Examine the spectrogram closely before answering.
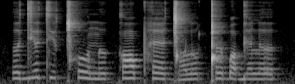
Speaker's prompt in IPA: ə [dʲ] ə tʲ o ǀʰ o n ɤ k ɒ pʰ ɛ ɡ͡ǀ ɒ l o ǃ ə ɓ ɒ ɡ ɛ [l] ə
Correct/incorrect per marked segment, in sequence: correct, correct

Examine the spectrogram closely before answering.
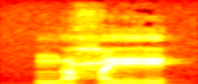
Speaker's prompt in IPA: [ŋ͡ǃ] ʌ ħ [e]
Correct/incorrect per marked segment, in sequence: incorrect: ŋ, correct

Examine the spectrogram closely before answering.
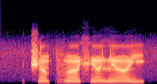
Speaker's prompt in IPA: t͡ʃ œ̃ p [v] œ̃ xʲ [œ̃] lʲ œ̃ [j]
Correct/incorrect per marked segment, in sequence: correct, correct, correct

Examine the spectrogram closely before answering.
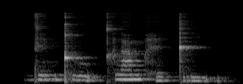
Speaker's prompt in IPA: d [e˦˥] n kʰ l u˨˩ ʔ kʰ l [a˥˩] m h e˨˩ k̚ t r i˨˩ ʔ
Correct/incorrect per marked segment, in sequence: correct, correct

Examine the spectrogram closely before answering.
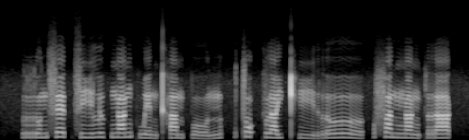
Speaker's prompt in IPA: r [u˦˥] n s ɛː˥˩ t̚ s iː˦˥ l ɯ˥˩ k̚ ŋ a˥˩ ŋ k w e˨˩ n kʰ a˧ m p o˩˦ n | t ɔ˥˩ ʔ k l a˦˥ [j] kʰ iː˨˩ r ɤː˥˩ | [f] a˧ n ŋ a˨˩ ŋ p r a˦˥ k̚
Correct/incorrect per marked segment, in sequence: incorrect: o˦˥, correct, correct

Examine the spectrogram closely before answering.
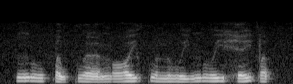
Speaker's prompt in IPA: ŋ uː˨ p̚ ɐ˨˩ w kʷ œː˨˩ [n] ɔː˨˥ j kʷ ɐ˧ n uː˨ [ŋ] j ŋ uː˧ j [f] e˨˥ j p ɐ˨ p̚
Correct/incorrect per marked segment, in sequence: incorrect: ŋ, incorrect: none, incorrect: h

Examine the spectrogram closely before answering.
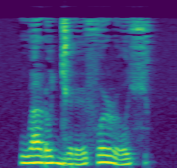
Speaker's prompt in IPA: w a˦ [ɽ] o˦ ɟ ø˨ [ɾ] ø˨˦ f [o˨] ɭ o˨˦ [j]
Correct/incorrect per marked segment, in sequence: correct, correct, incorrect: o˦, incorrect: ç

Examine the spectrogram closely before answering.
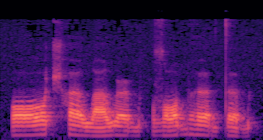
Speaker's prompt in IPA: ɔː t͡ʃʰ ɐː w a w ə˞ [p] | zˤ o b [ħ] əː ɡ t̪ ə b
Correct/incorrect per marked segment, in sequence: incorrect: b, incorrect: ɦ

